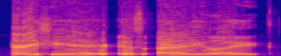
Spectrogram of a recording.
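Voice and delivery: speaking with lip held down; talking around finger; finger pulling lip down. Real, not acted. Seen 1: Fingertip holds lower lip down over braces throughout the labelled words.

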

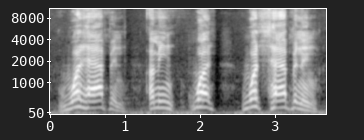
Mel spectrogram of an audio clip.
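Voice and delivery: high, loud, faltering panicked questions; shocked stammer. A narrator's reading. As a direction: struggle to get the words out. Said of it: "I could barely speak".

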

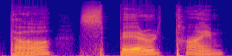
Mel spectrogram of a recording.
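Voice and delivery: ordinary talk, nothing marked

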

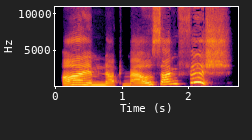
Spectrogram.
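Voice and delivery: slow, loud fish voice. Acted. Fish answers the kitten, slow and loud.

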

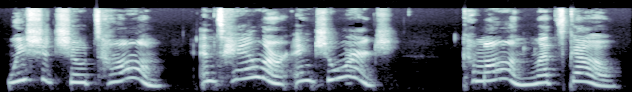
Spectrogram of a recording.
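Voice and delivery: put-on high, keen little boy urging friends on; lightly voiced excited boy; eager boy. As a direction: pull them along, can't wait.

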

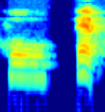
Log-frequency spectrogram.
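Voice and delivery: "whip" split as a long hoo, then ip; segmented wh sound. Shown as a demonstration. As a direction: sound out "whip" in two parts. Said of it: "Listen as I say this word".

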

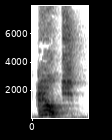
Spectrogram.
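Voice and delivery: sudden high, loud yelp of pain; grandfather crying out. Acted. Abuelo crying out after tumbling onto a pumpkin, high yelp. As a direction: yelp like a grandpa who just landed hard. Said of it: "cried Abuelo".

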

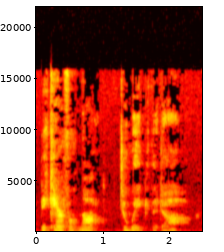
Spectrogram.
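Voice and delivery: hushed, secretive warning; cautious whisper. A narrator's reading. Thief warns partner near the dog, whispering. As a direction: whisper it so nobody wakes. Thieves creeping past sleeping dog.

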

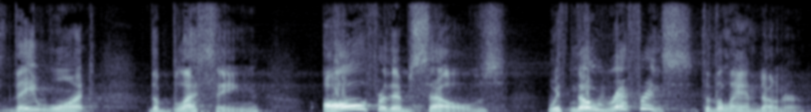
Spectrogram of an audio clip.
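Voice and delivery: forceful preaching. Acted. Preacher condemning those who want God's gifts, forceful preaching. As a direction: drive home every contrast like a preacher. Preacher denouncing willful rejection.

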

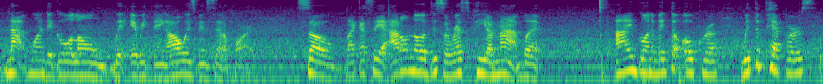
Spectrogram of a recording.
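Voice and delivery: ordinary delivery

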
